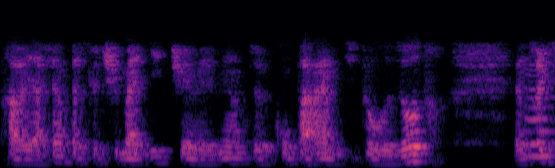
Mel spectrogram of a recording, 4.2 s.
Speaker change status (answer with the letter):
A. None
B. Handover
A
